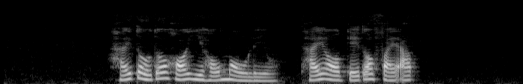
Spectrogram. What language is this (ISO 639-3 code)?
yue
